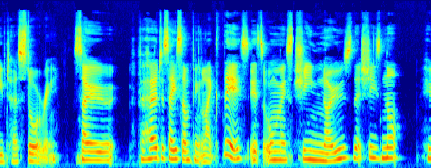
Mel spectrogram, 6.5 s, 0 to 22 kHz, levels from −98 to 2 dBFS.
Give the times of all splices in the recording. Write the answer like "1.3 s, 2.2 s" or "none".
1.0 s, 4.4 s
